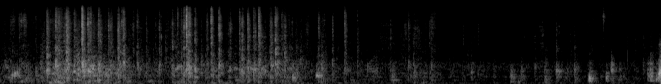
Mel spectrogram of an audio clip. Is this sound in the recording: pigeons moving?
yes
